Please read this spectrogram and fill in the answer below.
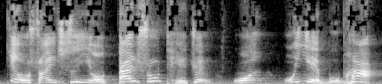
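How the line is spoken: Angry reply. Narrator (Chinese): 殷天锡怒地回道

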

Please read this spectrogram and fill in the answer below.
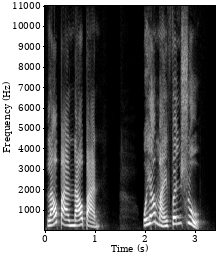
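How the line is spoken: Loud calling. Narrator (Chinese): 他又大声的叫着

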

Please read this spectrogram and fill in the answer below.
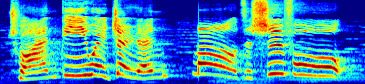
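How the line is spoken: Shouted. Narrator (Chinese): 白兔喊道

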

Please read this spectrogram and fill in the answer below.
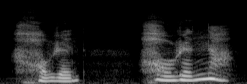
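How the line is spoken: Repeated admiring praise. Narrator (Chinese): 李先生连连赞叹

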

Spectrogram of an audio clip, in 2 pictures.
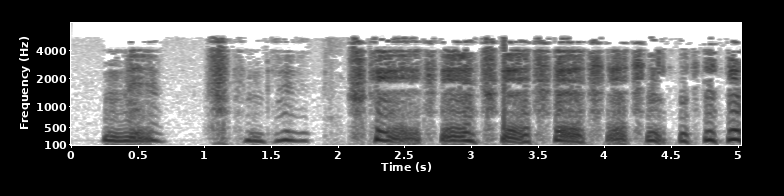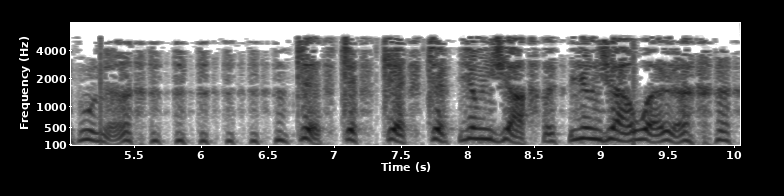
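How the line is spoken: Tearful, stammering. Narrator (Chinese): 林娜和小魔女哭了好久，小魔女才清清楚楚的说出一句整话

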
